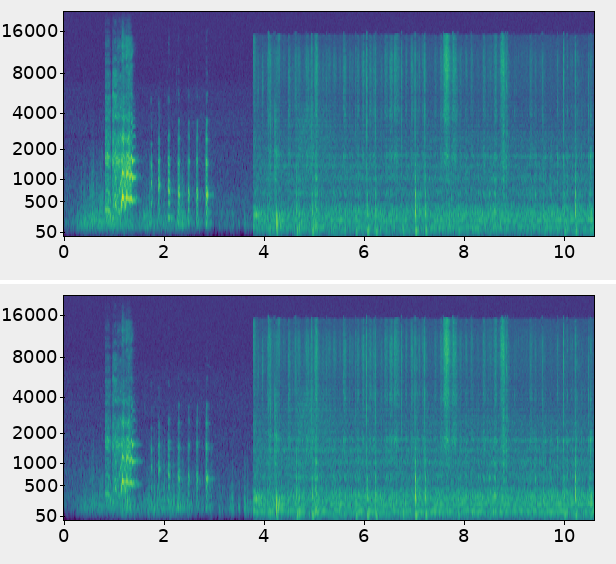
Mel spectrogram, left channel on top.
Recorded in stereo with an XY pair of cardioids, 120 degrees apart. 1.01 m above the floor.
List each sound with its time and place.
0.8 s laughter: 45° left, 0.7 m
3.8 s writing: 10° right, 1.4 m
